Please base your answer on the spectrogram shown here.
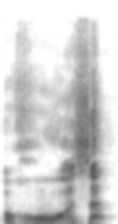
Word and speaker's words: rose: Dans le mot rose, S se prononce Z.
